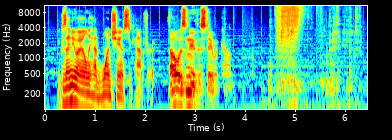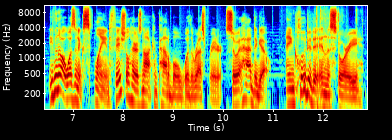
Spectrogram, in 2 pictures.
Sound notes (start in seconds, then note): 4.1 water running in sink and draining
